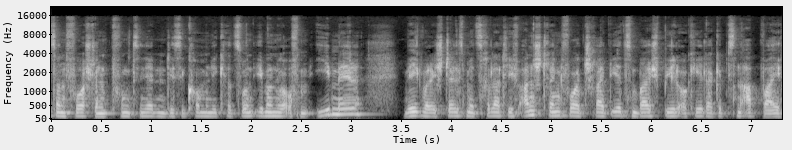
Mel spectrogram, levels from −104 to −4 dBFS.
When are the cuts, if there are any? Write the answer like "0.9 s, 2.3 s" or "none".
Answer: none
